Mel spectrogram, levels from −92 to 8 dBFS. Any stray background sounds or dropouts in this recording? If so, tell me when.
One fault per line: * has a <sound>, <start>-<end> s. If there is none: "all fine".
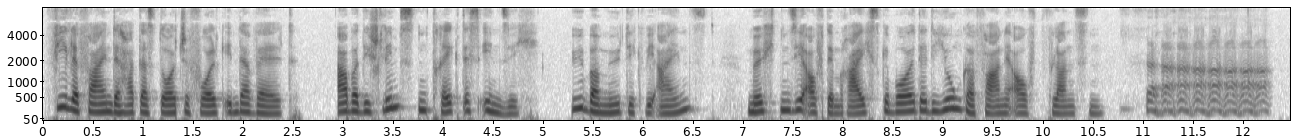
* has a laugh, 10.8-12.3 s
